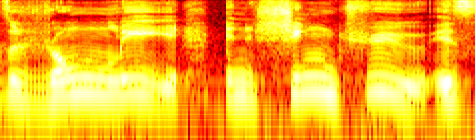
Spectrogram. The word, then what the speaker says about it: Xingqiu: Yeah, how would you pronounce his name? I just did, Xingqiu. Xingqiu, okay, good.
